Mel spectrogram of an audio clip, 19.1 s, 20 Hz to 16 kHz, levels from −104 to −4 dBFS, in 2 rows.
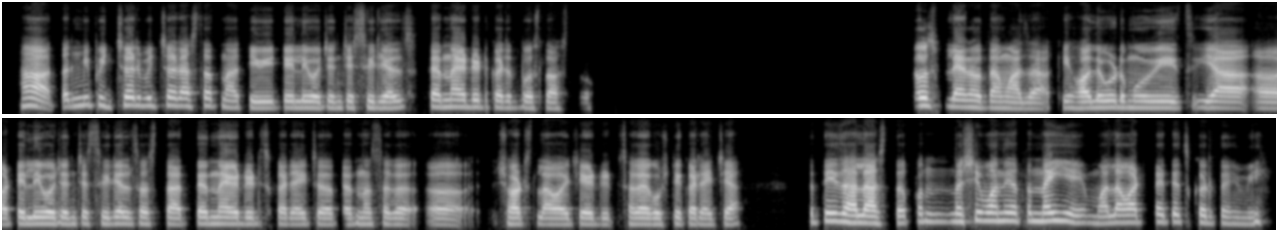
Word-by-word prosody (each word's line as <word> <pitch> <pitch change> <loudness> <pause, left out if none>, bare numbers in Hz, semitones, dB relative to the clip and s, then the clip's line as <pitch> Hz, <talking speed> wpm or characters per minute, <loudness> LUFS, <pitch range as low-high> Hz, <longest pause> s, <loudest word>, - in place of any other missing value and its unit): हां, 220 -1 +6
तर 190 - -2
मी 225 +2 -5
पिक्चर-बिक्चर 225 0 0
असतात 210 +1 0
ना 180 -2 -1
टीव्ही, 165 -1 0
टेलिव्हिजनच्या 170 0 -1
सीरियल्स 165 +1 -2
त्यांना 190 0 +3
एडिट 190 0 +1
करत 175 -2 -1
बसलो 160 -1 -3
असतो. 150 - -19 2.5
तोच 220 -1 +5
प्लॅन 195 -2 +4
होता 170 -2 +1
माझा, 155 -2 -1
की 170 - -3
हॉलिवूड 175 +1 +2
मूव्हीज 170 -1 -1 0.2
या 170 -1 +5 0.2
अ, 160 -1 0
टेलिव्हिजनच्या 170 0 +1
सीरियल्स 170 0 -2
असतात, 165 -1 0
त्यांना 170 0 +3
एडिट्स 165 +1 +1
करायचं, 155 0 -2
त्यांना 160 +1 -4
सगळं 160 -2 -3 0.2
अ, 145 -2 -1 0.3
शॉट्स 165 -1 +3
लावायचे. 155 0 +1
एडिट 155 -1 -2
सगळ्या 160 0 +3
गोष्टी 160 +1 -3
करायच्या. 155 -1 -2 0.5
तर 215 - -10
ते 235 - +5
झालं 195 -3 +7
असतं. 185 +1 -4
पण 220 0 -5 0.2
नशिबाने 245 +2 +2
आता 235 +1 -2
नाहीये. 235 -3 +3
मला 190 +1 0
वाटतंय 205 +1 +1
तेच 215 -1 -4
करतोय 185 -3 -6
मी. 165 +6 -10
170 Hz, 160 wpm, -26 LUFS, 165-200 Hz, 2.5 s, झालं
